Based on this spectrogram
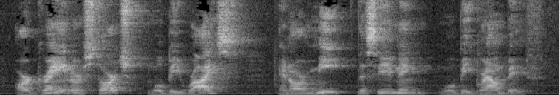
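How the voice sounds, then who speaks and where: A fairly low-pitched man with an American accent at a fairly slow pace, with fairly even intonation and noticeable background noise. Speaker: home cook show host. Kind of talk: cooking demonstration to camera.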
